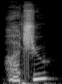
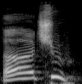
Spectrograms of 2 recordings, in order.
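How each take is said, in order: First: Loud mock achoo sneeze; dad sneeze. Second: Loud booming fake achoo; hammed-up dad sneeze, full voice. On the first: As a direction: belt out a fake sneeze. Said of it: "what is a dad sneeze". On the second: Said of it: "Is that a dad sneeze". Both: Shown as a demonstration.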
